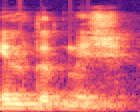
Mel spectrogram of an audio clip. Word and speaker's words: इल्तुतमिश: इसका जवाब है शमसुद्दीन इल्तुतमिश इसको इलत मश भी प्रोनाउंस किया जाता है शमसुद्दीन इल्तुतमिश या शमसुद्दीन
